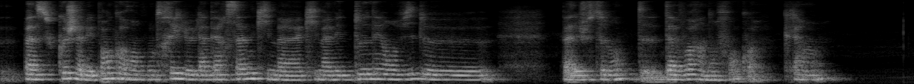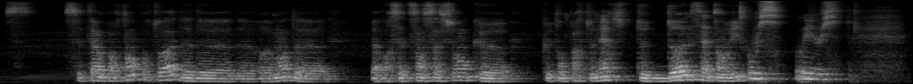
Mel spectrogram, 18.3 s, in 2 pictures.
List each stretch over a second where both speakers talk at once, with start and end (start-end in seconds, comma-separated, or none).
none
